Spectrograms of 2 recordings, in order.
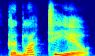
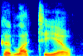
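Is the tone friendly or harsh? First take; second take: friendly; harsh. First: It is said in a warm, friendly tone. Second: It is said in a harsh, curt tone. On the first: The writer means it kindly. "what you're giving" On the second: The reader hears it as unkind. "far more harsh"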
